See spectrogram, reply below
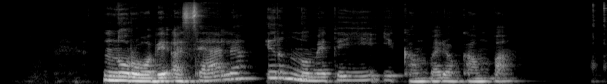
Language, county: Lithuanian, Telšiai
